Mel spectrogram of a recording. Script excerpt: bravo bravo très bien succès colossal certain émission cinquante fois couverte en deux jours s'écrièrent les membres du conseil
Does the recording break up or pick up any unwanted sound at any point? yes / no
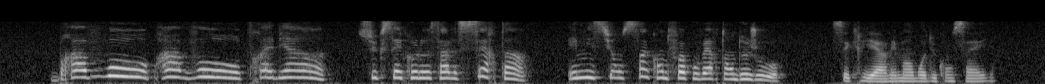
no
